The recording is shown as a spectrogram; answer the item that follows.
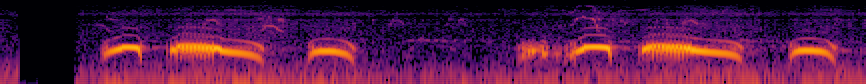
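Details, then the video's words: Mellow dove coos meant for training decoy birds, given in phrases of short note, long falling coo and a closing rounded note, repeated twice in quick succession. "Tiếng Chim Cu|Kích Bổi ( Tập Mồi )"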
